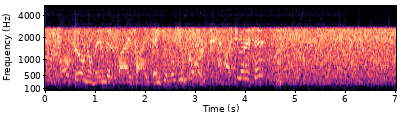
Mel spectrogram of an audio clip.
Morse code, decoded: none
